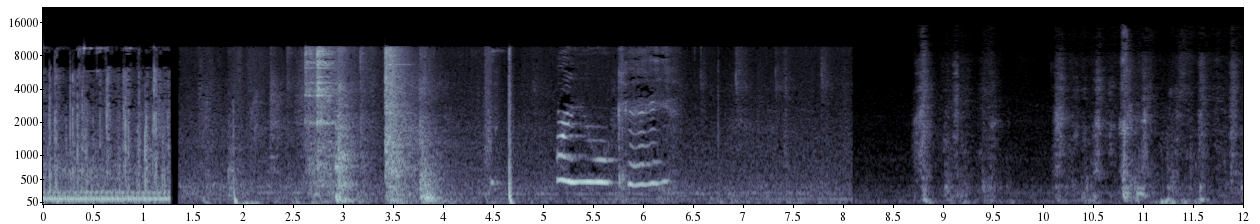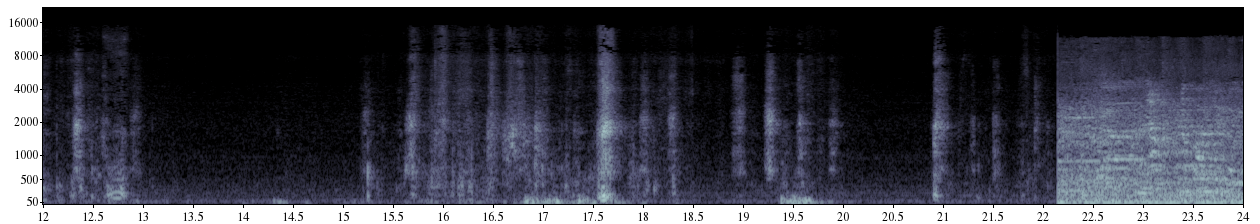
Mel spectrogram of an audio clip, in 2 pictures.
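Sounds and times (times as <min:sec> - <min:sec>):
dog panting and snuffling: 0:15.2 - 0:20.0.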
